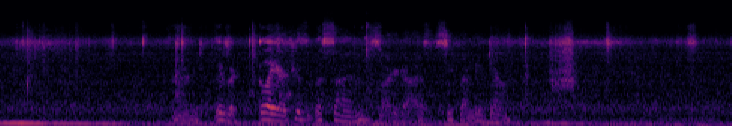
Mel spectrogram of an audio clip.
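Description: Small pieces of card tap and slide on a table.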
